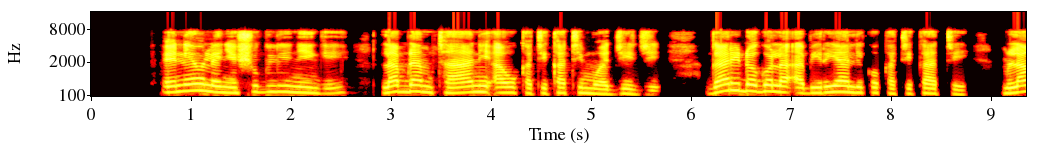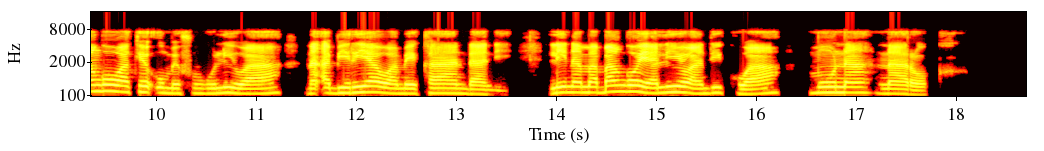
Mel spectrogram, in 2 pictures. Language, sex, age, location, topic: Swahili, female, 36-49, Nairobi, government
